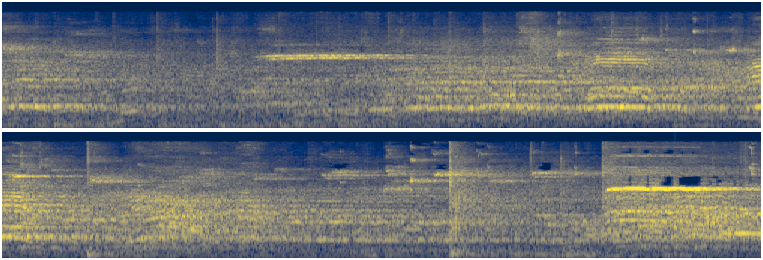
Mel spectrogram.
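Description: Indoor volleyball rally in a gymnasium: several sharp, echoing hits of the ball against hands and arms, over the shouts and chatter of players and spectators. A referee's whistle sounds near the end, as the point ends.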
